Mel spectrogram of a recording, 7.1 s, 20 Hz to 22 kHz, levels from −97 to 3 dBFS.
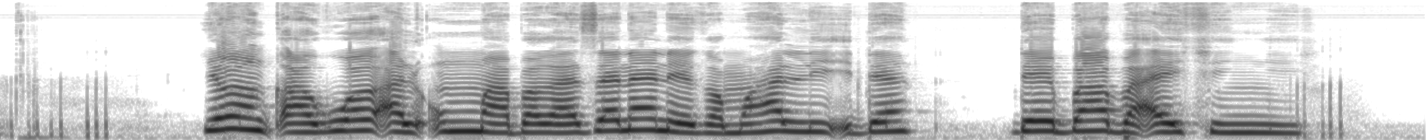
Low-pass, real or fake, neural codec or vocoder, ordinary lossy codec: none; real; none; none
